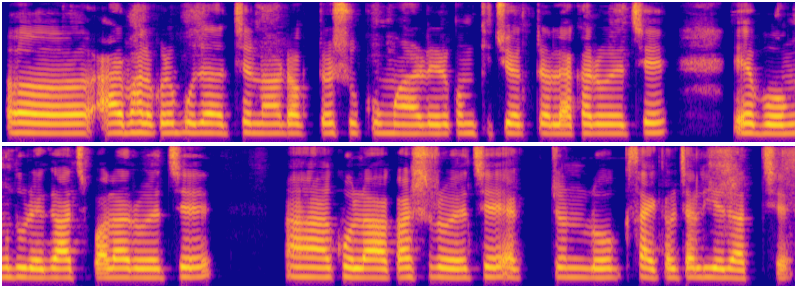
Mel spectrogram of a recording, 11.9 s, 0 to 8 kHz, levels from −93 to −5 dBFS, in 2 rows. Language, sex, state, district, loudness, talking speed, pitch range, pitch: Bengali, female, West Bengal, Jhargram, -16 LUFS, 130 wpm, 195-205 Hz, 200 Hz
